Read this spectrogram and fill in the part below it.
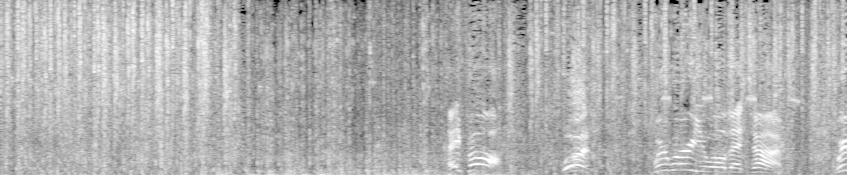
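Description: A horse gallops, its hooves thudding on a dirt road.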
